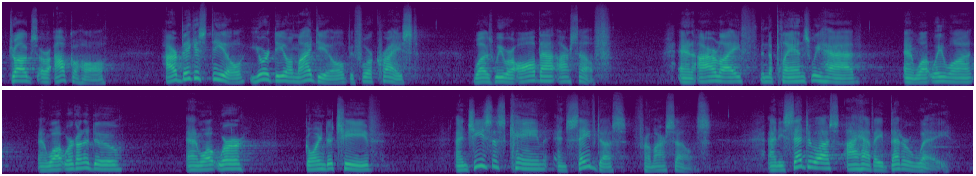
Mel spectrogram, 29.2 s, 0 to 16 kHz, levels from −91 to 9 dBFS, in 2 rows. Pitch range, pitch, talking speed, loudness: 130-165 Hz, 145 Hz, 125 wpm, -34 LUFS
